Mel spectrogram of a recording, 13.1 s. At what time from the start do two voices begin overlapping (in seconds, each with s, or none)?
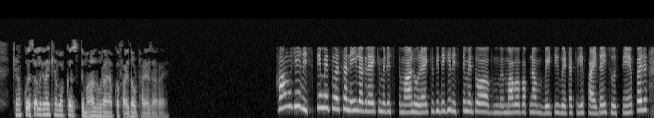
none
